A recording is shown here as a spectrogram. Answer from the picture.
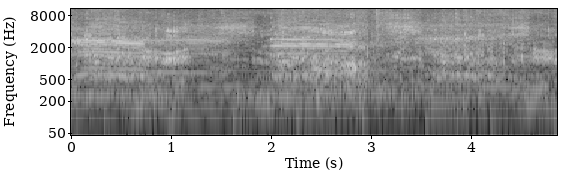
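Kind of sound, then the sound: animal, pigs grunting and oinking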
